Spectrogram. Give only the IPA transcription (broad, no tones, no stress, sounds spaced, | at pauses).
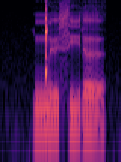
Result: ŋ͡ǃ ʏ s i ɾ ɐ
